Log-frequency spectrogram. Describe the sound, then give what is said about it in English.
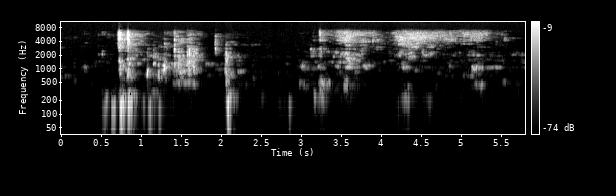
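Quiet typing on a computer keyboard as someone types the words "do not vote Donald Trump ever", irregular bursts of soft key clicks with short pauses between them, with some faint breathy sounds. “I'm just typing something. I'm typing, do not vote Donald Trump ever.”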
